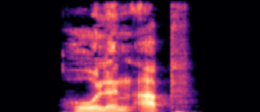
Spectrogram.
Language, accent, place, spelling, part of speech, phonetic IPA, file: German, Germany, Berlin, holen ab, verb, [ˌhoːlən ˈap], De-holen ab.ogg
- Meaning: inflection of abholen: 1. first/third-person plural present 2. first/third-person plural subjunctive I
